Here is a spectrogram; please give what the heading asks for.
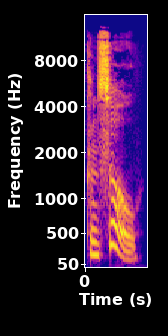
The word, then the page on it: console: British English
